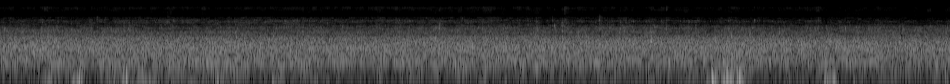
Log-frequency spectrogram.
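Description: Floodwater of a wide, muddy river rushing steadily, with a few short low thumps.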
